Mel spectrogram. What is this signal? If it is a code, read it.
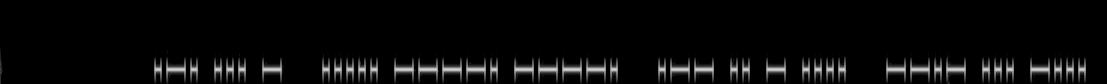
Morse code, heard as a keyed tone, about 21 wpm, 700 Hz. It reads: RST 599 WITH QSB
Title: Speed-Racing Common QSO Phrases Encore - 20wpm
